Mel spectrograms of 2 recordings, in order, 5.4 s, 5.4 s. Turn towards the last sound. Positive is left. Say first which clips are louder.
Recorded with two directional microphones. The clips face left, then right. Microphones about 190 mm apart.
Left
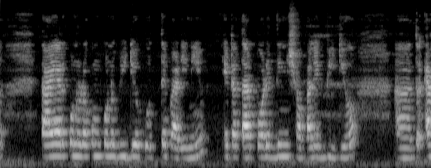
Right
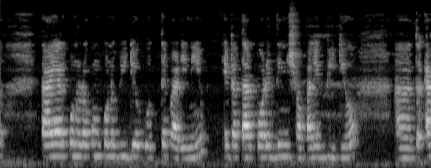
# even
turn(degrees=5)  # may be behind; listen again after turning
